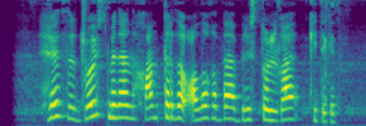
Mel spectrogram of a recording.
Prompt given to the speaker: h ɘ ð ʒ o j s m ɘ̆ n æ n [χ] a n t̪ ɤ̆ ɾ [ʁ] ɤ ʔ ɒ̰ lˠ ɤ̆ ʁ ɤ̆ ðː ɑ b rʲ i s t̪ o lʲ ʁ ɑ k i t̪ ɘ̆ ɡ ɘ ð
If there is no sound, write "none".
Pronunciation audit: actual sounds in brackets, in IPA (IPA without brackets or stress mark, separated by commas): χ, ð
